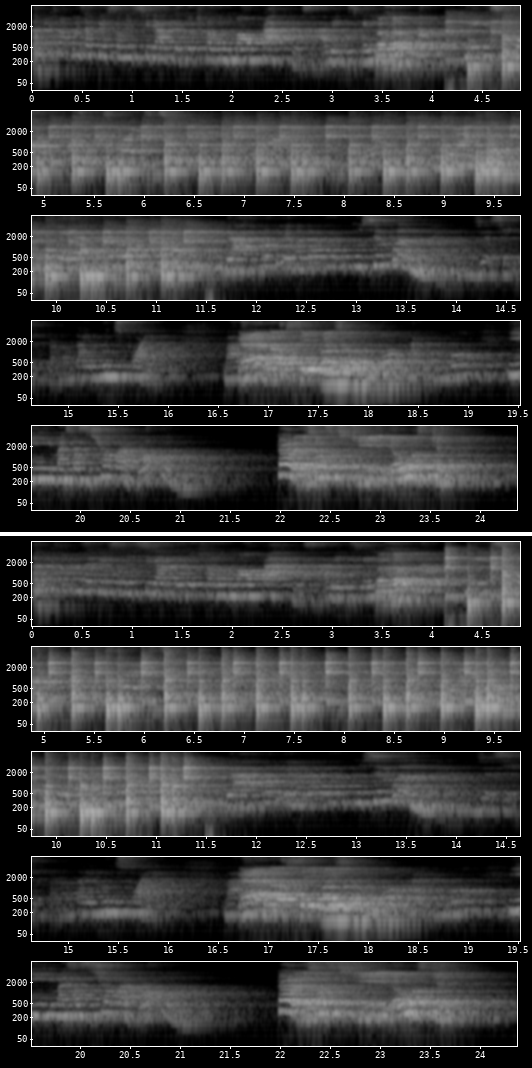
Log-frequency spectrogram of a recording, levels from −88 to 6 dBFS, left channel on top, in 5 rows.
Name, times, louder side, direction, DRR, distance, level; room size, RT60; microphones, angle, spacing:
voice 1, 0.0-3.9 4.3-7.6 7.9-21.1, left 2 dB, 85° left, -3 dB, 0.6 m, -43 dB
voice 2, 3.4-3.8 9.3-9.7 16.7-18.2 22.0-23.6, left 1 dB, 30° left, -2 dB, 0.8 m, -33 dB
sound 1, 4.1-11.5, right 5 dB, 60° right, 0.3 m, -32 dB
5.3 x 4.8 x 4.8 m, 2.3 s
head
